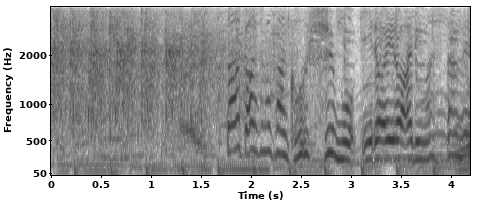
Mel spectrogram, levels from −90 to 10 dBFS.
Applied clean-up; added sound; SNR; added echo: none; none; none; none.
